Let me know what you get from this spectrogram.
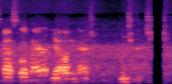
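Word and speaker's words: Vučević: Vucevic. Say his name again? Vucevic. So, yeah, that's pretty much spot on. Vucevic.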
